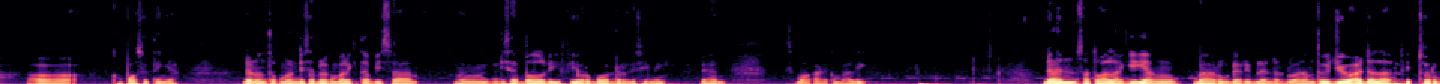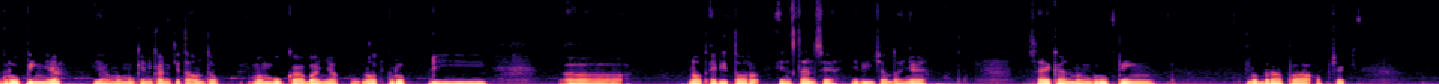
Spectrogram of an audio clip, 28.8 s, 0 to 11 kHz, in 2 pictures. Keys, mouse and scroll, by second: 3.7-4.3 scroll down 3, 7.0 middle click, 10.3 scroll up 2, 10.9 middle click, 15.7-16.3 scroll up 2, 16.7 middle click, 24.2 click, 25.4-26.4 drag, 26.7 click, 28.1 click.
